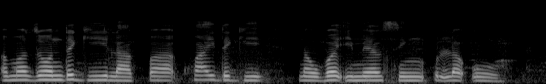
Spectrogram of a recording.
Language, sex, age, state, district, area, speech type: Manipuri, female, 30-45, Manipur, Chandel, rural, read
